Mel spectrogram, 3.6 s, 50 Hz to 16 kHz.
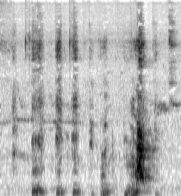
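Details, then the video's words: Bitzer, a six-month-old Šarplaninac puppy, barks five times in an uneven run of deep, rough woofs, the last one loudest and longest, with light background noise between them. "Šarplaninac Bitzer star 6 meseci"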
